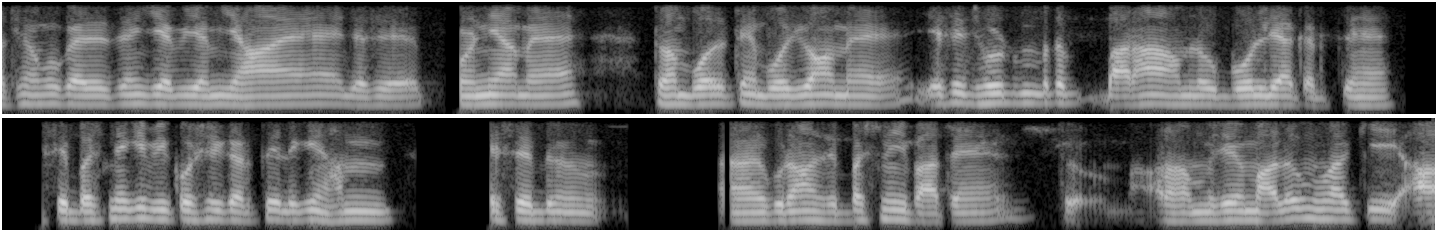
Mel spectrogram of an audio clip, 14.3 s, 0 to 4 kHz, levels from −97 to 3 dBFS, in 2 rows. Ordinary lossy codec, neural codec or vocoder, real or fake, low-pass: none; none; real; 3.6 kHz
